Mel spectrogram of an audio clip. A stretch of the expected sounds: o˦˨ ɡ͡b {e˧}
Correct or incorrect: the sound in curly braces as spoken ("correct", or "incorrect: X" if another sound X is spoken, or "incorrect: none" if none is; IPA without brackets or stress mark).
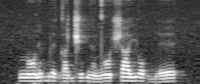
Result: incorrect: e˨˦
